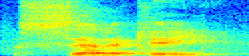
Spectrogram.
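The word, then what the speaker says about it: Cestui que: Sestuke trust, pronounced Sedake, common term in New Zealand and Australia.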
